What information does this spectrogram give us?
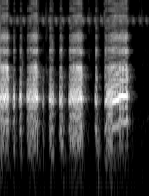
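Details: Morning crowing by a rooster: short, broken bursts that build into a longer held note near the end, then fall silent. A faint high insect ticking is in the background.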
